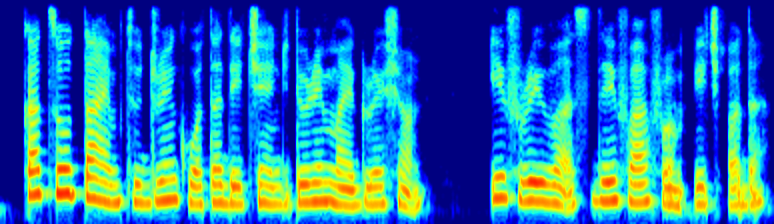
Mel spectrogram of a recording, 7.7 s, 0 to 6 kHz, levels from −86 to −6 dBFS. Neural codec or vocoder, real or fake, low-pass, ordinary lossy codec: codec, 16 kHz in and 24 kHz out, 1 kbps, XY-Tokenizer; fake; 5.4 kHz; none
